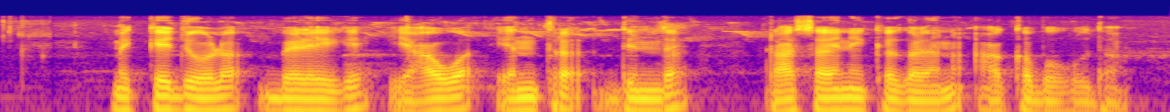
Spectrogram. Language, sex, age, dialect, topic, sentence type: Kannada, male, 25-30, Central, agriculture, question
